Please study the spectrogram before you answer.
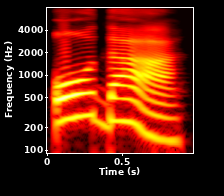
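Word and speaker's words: הודה: As fontes dizem que vem da raiz hebraica Oda-A. Como é que a gente pronuncia isso direitinho? E o que significa de fato? A pronúncia é Odaá. Tem uma leve pausa e a ênfase é no A final.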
